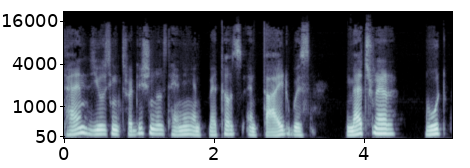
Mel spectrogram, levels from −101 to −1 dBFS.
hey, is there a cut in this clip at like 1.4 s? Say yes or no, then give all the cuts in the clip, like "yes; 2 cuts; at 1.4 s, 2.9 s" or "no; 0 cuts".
yes; 1 cut; at 1.4 s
